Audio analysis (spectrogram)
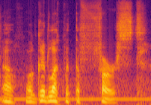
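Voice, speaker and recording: A man game master voicing a calm, scheming woman cult leader whose first language is Arabic, cool and courteous. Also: medium pitch, a little slow, noisy background, close to an everyday voice. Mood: cool, polite.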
